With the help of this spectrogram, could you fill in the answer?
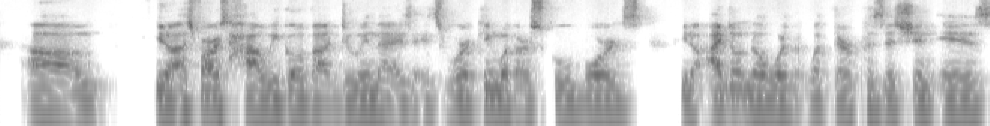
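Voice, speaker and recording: In a somewhat breathy, fairly low-pitched voice, a man speaks at a very fast pace with monotone, flat intonation. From Dixon, California, US. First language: Spanish. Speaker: school board candidate. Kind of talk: candidate interview. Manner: halting, many fillers.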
